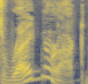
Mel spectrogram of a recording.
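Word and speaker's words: Ragnarök: Well, do you want to give us the correct Scandinavian pronunciation? We learned it last week. – No, I think we heard it in the movie. It's Ragnarok now.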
